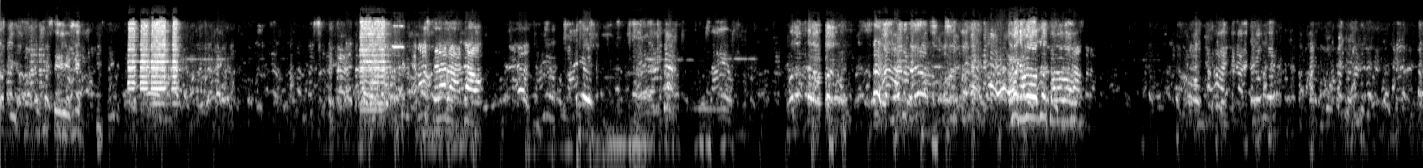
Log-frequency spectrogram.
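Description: A crowd of men chants and shouts loudly outdoors.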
